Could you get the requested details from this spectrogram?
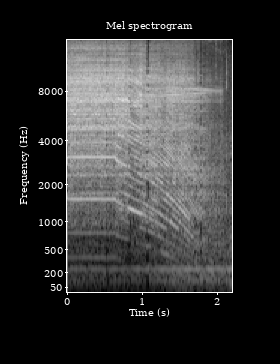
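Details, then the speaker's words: REDS Racing VX4 Pro Stock 17.5T brushless motor on test bench, about 23,352 rpm at 45 degrees timing: very high whine with buzzy rattle falling away on coast-down; shaft vibration, suspected shaft slightly loose in bearing, tiny slop found. "That usually happens if the bearing is a little, if the shaft is a little loose in the bearing."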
